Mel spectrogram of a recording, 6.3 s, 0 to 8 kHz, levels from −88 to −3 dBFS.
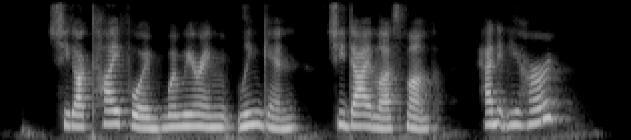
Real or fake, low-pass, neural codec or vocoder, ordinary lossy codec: fake; 7.2 kHz; codec, 24 kHz, 0.9 kbps, WavTokenizer, large speech release; MP3, 64 kbps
